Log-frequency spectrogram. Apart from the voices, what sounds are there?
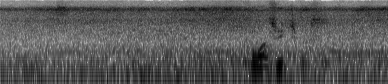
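Hercules transport plane landing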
